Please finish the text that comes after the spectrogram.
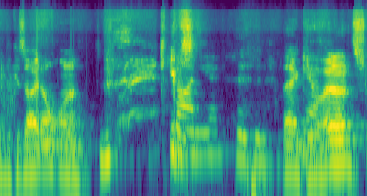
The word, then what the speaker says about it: Gagne: Gagne.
